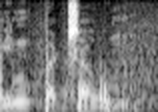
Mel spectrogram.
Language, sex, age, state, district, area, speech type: Tamil, male, 45-60, Tamil Nadu, Thoothukudi, urban, read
